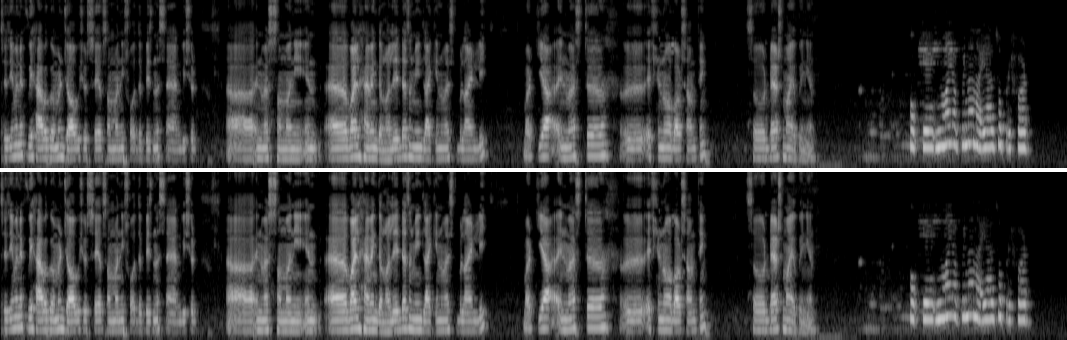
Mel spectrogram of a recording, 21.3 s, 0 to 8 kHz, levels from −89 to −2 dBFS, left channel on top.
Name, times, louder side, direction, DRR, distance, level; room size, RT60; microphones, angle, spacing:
voice 1, 0.0-3.9 4.5-9.7 10.5-14.1 14.9-16.3, right 2 dB, 15° right, 0.4 m, -33 dB
voice 2, 17.4-17.8 18.1-20.6, left 1 dB, 45° left, 0.8 m, -31 dB
7.1 x 2.6 x 2.9 m
head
